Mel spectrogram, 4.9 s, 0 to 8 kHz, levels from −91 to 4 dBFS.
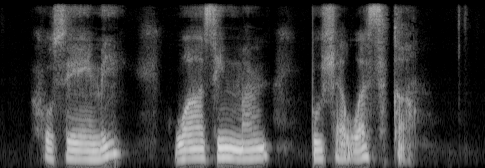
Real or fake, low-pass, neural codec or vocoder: fake; 7.2 kHz; codec, 16 kHz, 1.1 kbps, Voila-Tokenizer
